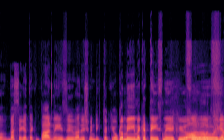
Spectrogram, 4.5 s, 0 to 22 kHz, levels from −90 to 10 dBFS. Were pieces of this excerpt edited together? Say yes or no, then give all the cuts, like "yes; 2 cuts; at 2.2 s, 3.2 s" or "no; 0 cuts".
yes; 1 cut; at 2.4 s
